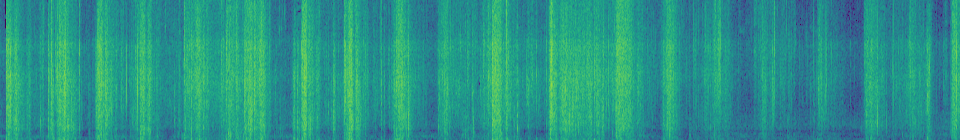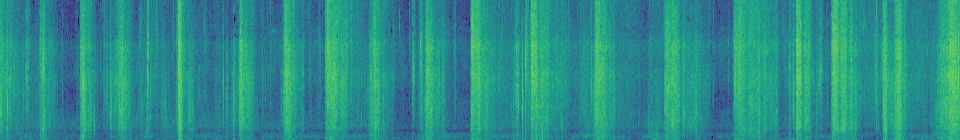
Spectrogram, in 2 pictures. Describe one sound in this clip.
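Footsteps crunch through snow and dry leaves at a steady walking pace.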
